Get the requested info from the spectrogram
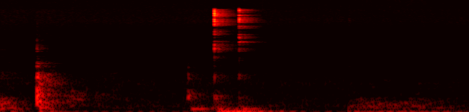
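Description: Faint clicks of a computer mouse: two quick clicks at the start and another short cluster about a second in, over quiet room tone.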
